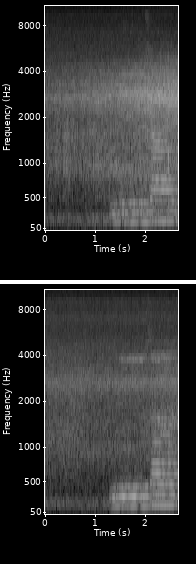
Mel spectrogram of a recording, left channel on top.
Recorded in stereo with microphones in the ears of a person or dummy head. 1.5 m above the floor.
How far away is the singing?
About 2.5 m.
